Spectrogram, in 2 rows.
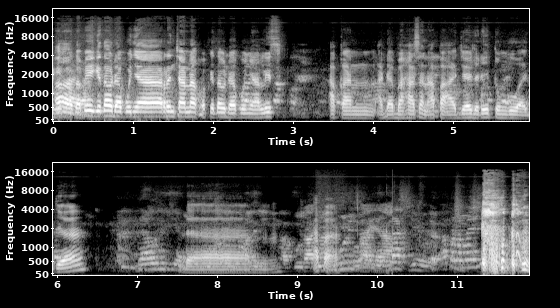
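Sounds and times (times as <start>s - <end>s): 
speech: 0.0s - 6.4s, 7.0s - 11.8s
person coughing: 11.3s - 11.8s.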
